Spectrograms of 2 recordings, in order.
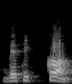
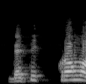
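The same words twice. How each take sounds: First: ব্যতিক্রম as "betikkrom", with a doubled k and an "e" vowel. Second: ব্যতিক্রম said as written, without a double k; wrong reading. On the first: Teacher giving the correct pronunciation after the wrong one. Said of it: "ব্যতিক্রম বলি". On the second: Teacher showing a wrong pronunciation for the class to avoid. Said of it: "আমরা ব্যতিক্রম বলি না". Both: Shown as a demonstration.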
